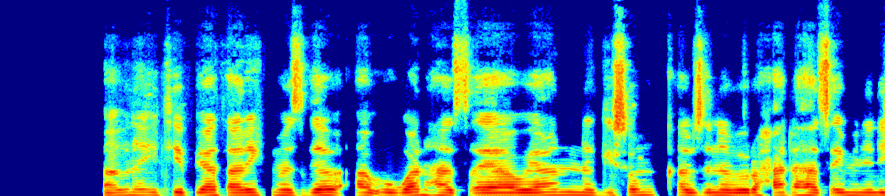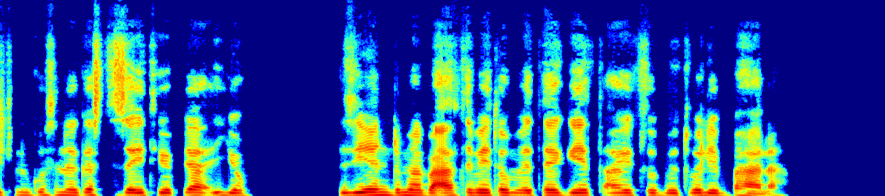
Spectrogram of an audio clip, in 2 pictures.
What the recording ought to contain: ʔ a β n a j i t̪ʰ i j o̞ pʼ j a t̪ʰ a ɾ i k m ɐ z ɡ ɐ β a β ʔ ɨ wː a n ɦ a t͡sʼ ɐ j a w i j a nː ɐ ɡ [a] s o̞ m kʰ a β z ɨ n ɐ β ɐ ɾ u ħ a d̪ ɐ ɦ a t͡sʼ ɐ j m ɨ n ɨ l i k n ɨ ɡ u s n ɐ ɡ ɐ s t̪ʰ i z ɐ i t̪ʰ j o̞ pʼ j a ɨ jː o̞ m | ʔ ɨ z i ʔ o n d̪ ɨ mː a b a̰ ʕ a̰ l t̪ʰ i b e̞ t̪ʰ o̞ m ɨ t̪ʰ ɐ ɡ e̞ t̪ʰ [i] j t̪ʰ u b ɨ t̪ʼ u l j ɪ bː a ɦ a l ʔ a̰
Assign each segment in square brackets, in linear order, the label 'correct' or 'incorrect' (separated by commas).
incorrect, incorrect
